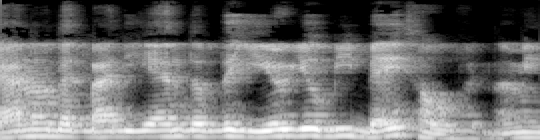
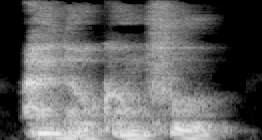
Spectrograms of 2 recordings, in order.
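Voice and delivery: lower, deadpan Neo line, lightly voiced; a playful stab at a laid-back movie hero, pitched down; Keanu Reeves impression; 5 semitones lower, 4 dB quieter than usual. Vlogger quoting Neo waking up, mock Keanu voice. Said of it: "my best Keanu Reeves voice ever".

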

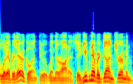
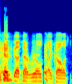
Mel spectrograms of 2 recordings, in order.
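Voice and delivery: ordinary delivery

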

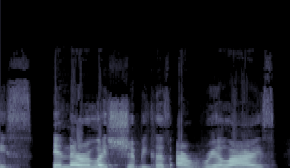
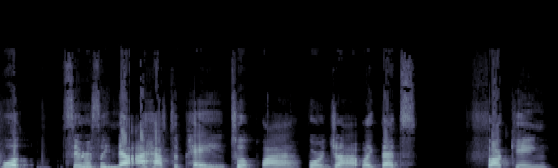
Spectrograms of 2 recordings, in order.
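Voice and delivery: real frustration; 6 semitones higher than usual. Real, not acted. Job seeker venting about paying to apply, frustrated. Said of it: "the level of frustration in my voice".

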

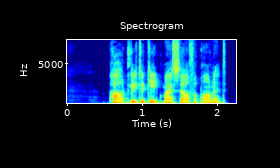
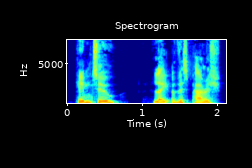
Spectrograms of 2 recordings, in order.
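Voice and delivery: put-on timid child voice; 7 semitones higher than usual. A narrator's reading. Boy answers.

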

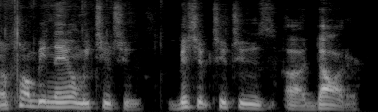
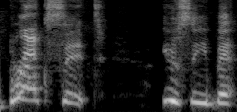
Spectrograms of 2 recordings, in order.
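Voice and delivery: ordinary delivery

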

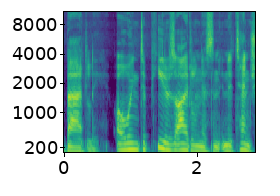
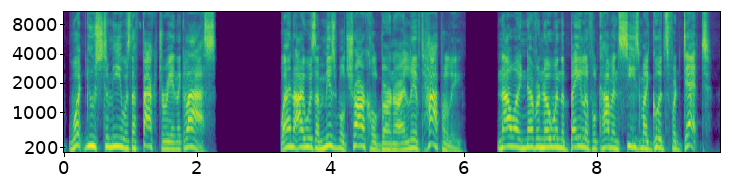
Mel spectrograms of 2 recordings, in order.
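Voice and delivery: higher, louder, bitter rant; raging complaint; 7 semitones higher, 5 dB louder than usual. A narrator's reading. Peter rages at the glass man over his ruin, loud and bitter. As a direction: let the rage spill out fast in the middle. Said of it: "flew into a rage and swore".

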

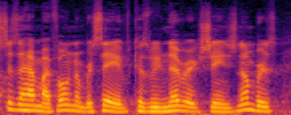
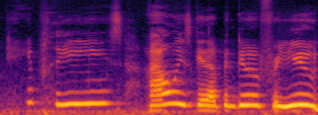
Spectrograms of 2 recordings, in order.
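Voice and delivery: whiny pleading voice; 13 semitones higher than usual. Retold or imitated. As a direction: beg in a high whine. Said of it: "And I'm like".

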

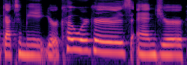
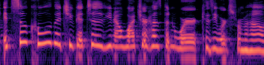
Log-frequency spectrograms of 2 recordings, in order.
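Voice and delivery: higher-pitched mock admiration; imitated gushing; 8 semitones higher than usual. Women admiring her husband's job, imitated gushing. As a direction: gush like an impressed acquaintance, pitched up. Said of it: "they're like".

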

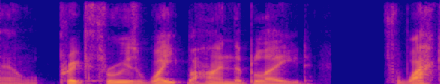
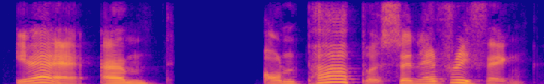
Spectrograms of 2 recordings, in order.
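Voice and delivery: high, louder goblin voice; 9 semitones higher, 6 dB louder, slower than usual. Acted. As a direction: bluff it like a proud goblin. Goblin Scab answers, voiced character.

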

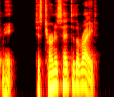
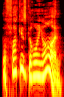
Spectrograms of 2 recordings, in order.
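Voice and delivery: higher-pitched baffled inner cry; retold confusion, voice pitched up; bewildered disbelief; 9 semitones higher than usual.

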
